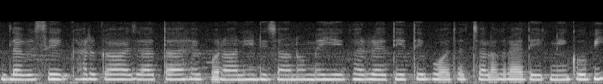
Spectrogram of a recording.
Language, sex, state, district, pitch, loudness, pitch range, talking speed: Hindi, female, Jharkhand, Jamtara, 230 Hz, -13 LUFS, 225-235 Hz, 210 wpm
